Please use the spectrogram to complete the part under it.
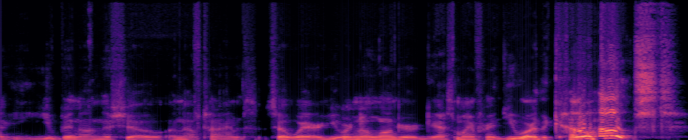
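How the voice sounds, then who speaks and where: Congested man hosting a rowdy podcast. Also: on the low side. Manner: loose, profane, rambling, hype-man announcing. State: congested, stuffed-up. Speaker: podcast host. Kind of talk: casual podcast chat.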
